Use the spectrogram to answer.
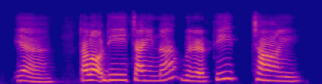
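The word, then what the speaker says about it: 再: Nah ini yang z c ini itu dia terdengarnya tuh seperti c gitu. Cai cai z a i. Cai cai. Iya cai. Iya. He cai cai cai cay. Betul. Nah. Jadi untuk yang bagian ini walaupun dia ada Z-nya dia tidak dibunyikan Z gitu.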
